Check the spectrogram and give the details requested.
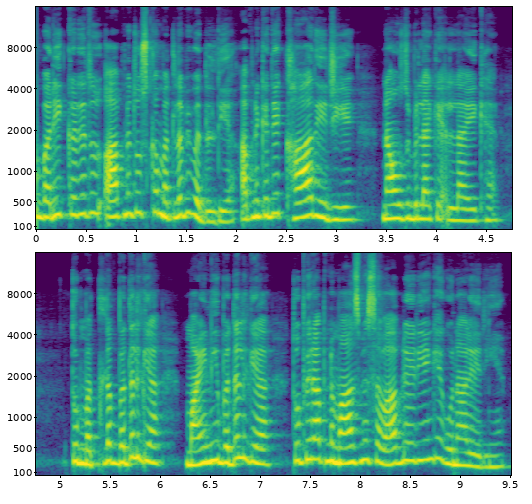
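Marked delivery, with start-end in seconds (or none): none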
